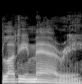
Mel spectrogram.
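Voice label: "bloody mary", British English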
